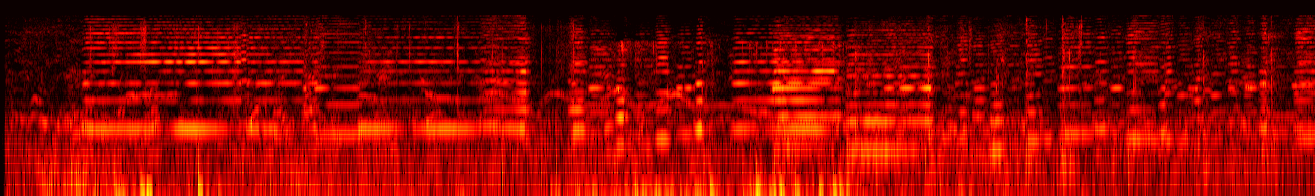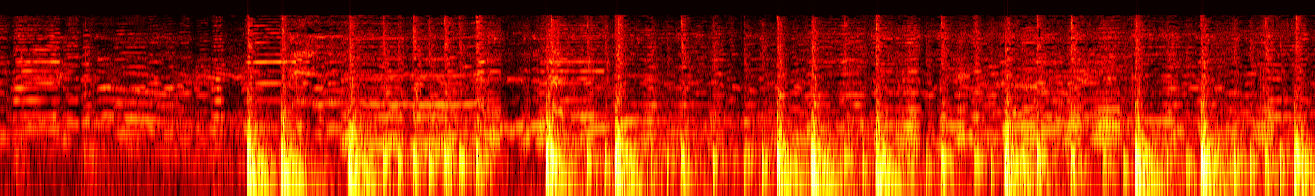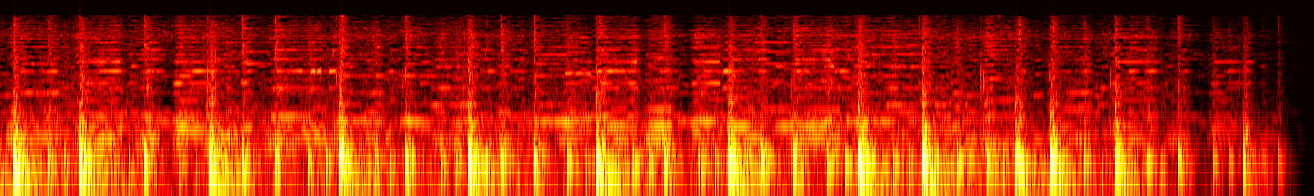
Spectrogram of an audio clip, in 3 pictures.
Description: Lots of live folk music in several pubs, largely outside in their beer gardens.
